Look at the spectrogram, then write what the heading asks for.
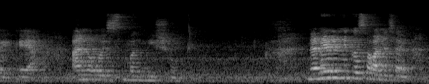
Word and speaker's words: magnesium: Siyempre ako, Filipino ko eh, kaya ano ko is magnesium. naririnig ko sa kanya sabi, mag-museum.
